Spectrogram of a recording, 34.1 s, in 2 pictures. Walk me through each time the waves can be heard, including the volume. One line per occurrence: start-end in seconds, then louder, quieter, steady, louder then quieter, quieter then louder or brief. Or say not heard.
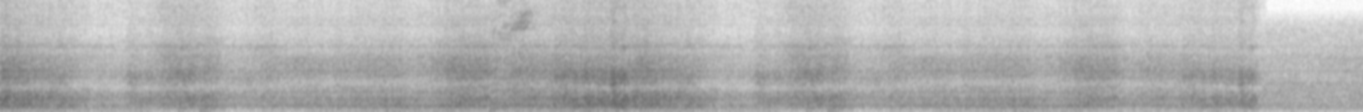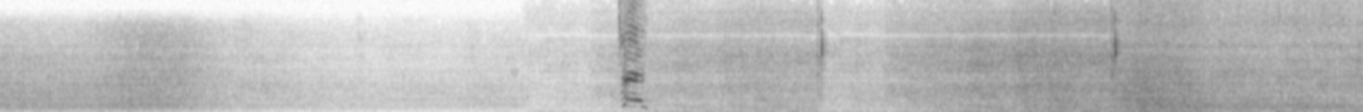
0.0-34.0 quieter then louder.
